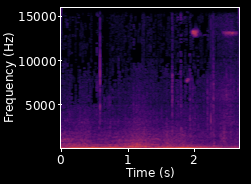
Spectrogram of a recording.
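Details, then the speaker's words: Check of left and right CV axles on a 1994 Toyota Corolla XLi 1.6 while turning: low steady engine rumble, no clicking or rubbing; mechanic finds no axle problem, noise from the engine bay when cold is unrelated. "sürtme sesi yok bununla alakası yok sağa solax'ta bir şey yok dedi Yusuf Usta Herhangi bir problem gözükmüyormuş"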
